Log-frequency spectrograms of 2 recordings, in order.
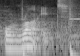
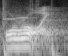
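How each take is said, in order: First: The vowel is a standard i sound. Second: The vowel is an oi sound, Janner-style.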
